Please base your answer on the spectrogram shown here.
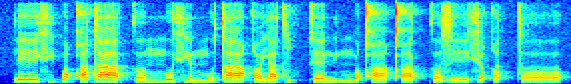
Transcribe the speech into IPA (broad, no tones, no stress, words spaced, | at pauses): ɾeːfʲepoqʼa taːkːʌː mːofʲamːo taːqojati kːɛmʲʌmːuqʼaː qʼa kːʌ zeːfʲoqʌ tːʌː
